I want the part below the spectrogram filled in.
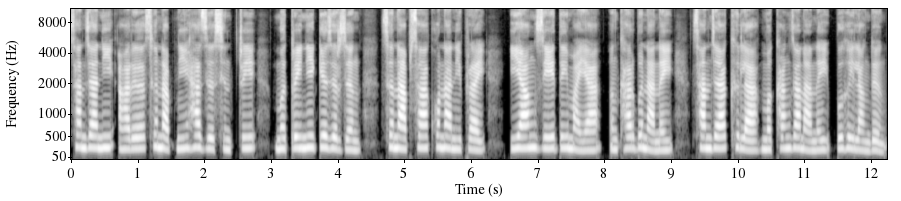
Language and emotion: Bodo, neutral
